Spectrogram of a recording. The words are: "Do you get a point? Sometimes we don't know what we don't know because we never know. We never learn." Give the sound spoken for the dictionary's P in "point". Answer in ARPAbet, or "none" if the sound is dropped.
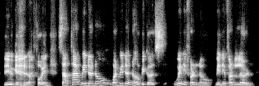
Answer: F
